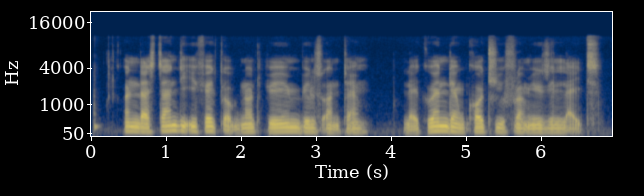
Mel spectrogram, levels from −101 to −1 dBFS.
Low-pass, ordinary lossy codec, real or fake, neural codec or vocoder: 10.8 kHz; none; real; none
